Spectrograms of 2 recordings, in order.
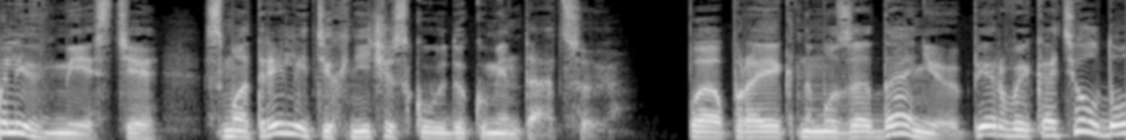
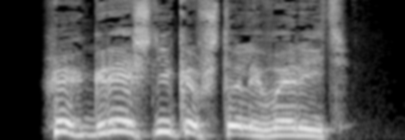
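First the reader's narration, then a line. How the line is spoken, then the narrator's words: Laughing. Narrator (Russian): засмеялся шутки технолог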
